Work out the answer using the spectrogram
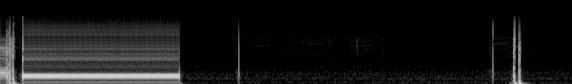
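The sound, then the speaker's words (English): A telephone call goes through a step-by-step exchange after 49 is dialed to drop the register sender. A steady, loud tone cuts off after about a second and a half, then a few sharp, isolated clicks follow in near silence. “If you want to hear the call actually going through, step by step, all you have to do is dial 49 to drop the register sender, and then dial what it would have dialed, like this. I'll dial 49.”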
